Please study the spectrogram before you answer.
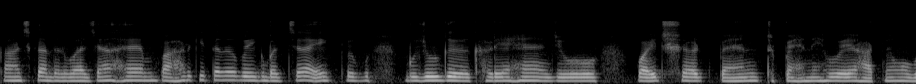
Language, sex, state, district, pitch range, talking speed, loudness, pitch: Hindi, female, West Bengal, Jalpaiguri, 165-180 Hz, 150 wpm, -28 LUFS, 170 Hz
